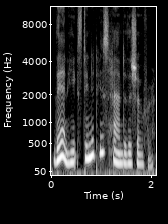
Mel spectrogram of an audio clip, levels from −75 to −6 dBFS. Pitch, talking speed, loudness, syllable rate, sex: 190 Hz, 230 wpm, -15 LUFS, 5.5 syllables/s, female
